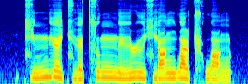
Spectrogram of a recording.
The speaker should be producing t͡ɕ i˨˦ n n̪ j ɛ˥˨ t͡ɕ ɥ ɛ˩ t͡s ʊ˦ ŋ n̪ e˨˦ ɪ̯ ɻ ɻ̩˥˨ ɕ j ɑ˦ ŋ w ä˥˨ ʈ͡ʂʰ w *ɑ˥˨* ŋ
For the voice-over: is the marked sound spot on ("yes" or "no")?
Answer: no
